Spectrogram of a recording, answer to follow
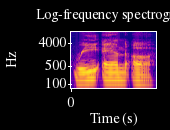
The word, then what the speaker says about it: Rihanna: Per Google, it's pronounced Rihanna.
